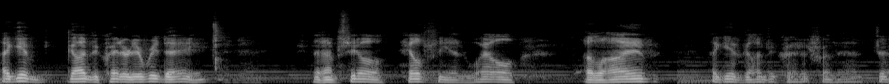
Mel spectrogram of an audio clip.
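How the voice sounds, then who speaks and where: Over music in the background, a man with a medium pitch talks at a fairly slow pace with fairly even intonation and long, frequent pauses. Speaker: Korean War veteran. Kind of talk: interview answer. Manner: hesitant, reflective.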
